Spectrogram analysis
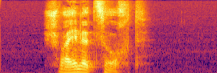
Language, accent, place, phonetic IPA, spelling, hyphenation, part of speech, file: German, Germany, Berlin, [ˈʃvaɪ̯nəˌt͡sʊxt], Schweinezucht, Schwei‧ne‧zucht, noun, De-Schweinezucht.ogg
- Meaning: pig farming (the raising and breeding of domestic pigs as livestock)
